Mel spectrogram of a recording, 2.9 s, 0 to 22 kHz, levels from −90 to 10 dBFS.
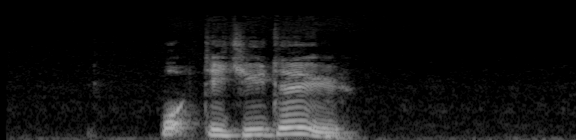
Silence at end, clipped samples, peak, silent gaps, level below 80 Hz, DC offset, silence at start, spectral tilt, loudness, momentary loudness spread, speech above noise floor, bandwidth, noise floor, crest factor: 1.1 s; under 0.1%; -12 dBFS; none; -56 dBFS; under 0.1%; 0.8 s; -6.5 dB/octave; -27 LUFS; 8 LU; 40 dB; 11 kHz; -66 dBFS; 18 dB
